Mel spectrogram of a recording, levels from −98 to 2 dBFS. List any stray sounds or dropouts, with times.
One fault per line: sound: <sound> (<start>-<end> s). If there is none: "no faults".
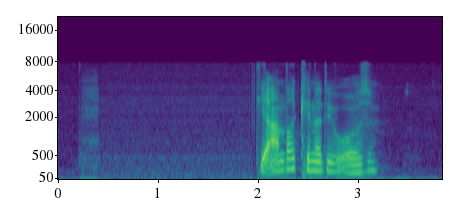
no faults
